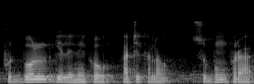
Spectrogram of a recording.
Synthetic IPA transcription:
pʰut̚bɔlɡelenekʰowatʰikʰalaw | subuŋpʰɾʔa̰

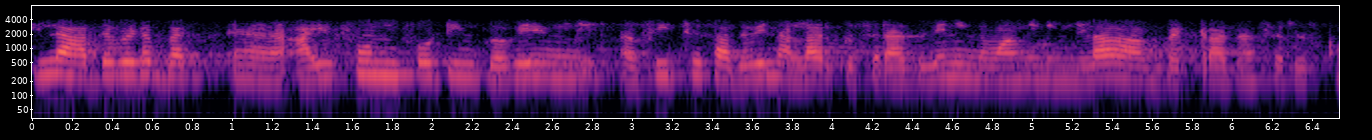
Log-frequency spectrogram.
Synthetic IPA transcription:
ɪlːɐɐðɐʋɪɽɐbɛʈɐɪfoːnfoːɾʈiːnpoːʋeːfiːt͡ʃːɐɾsɐðɯʋeːnɐlːaːɪɾɯkːɯ̃saːɾɐðɯʋeːniːŋɡɐʋaːŋɡɪniːŋɡɐɭãːbɛʈːɾat̪ãːsaːɾɪɾɯkːɯ̃m

